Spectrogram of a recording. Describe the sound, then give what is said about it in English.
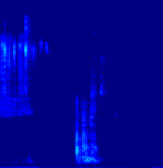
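Dice clatter across a tabletop in a short rattling roll, with a bright tumbling start and a duller knock as they settle. It's fairly quiet, with no voices. “Get that one, dice.”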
